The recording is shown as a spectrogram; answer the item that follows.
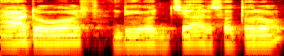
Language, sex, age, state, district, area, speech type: Odia, male, 18-30, Odisha, Boudh, rural, spontaneous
